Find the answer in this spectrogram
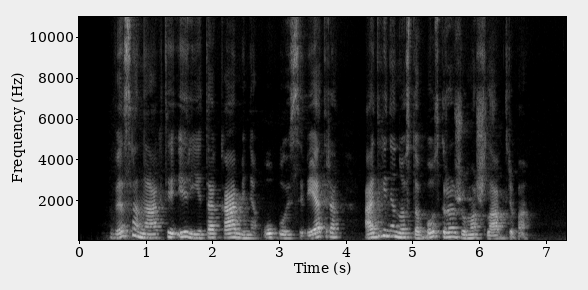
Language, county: Lithuanian, Vilnius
